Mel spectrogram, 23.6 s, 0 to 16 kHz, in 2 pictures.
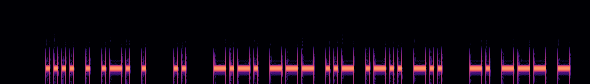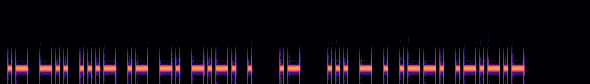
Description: Morse code, heard as a keyed tone, about 15 wpm, 700 Hz. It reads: HERE I COULD NOT ADVANCE A STEP.
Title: Sentences from Top 1400 Words 15wpm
